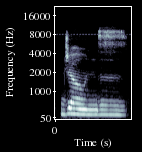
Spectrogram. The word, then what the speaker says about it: Jones: as in she Williams Jones Jones like Johnson starts with this sound Jones it then has the oh as in no diphthong and notice that the S at the end is voiced Jones Jones number 4 brown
